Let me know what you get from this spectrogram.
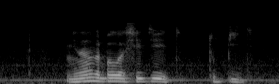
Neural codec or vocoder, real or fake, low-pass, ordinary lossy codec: none; real; 7.2 kHz; Opus, 16 kbps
